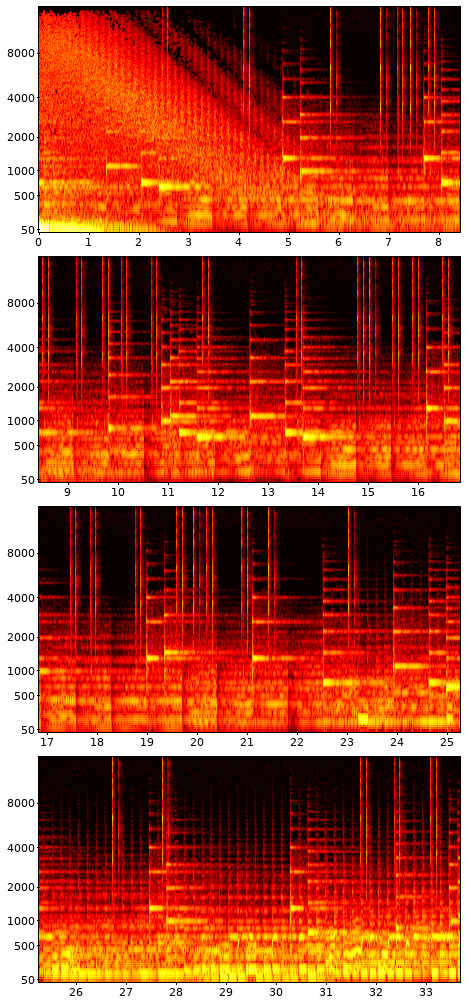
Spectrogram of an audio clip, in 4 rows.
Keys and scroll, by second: 1.1 ctrl+z, 25.2 ctrl+alt+shift+e.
